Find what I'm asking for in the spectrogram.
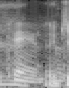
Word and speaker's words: Keynes: You got it right there, Keynes. – Keynes, yeah.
